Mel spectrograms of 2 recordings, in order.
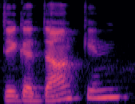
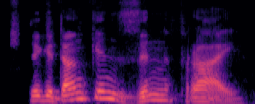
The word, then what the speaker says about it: Die Gedanken sind frei: So it's Digaduncan. Say it again, please. Die Gedanken sind frei.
